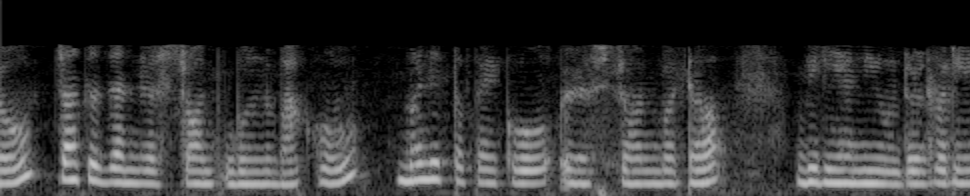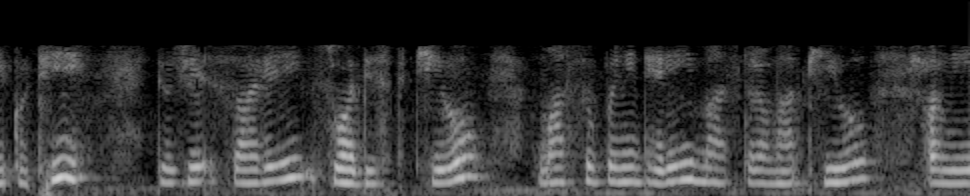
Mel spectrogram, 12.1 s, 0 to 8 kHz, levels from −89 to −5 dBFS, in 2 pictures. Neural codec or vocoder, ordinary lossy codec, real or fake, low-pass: codec, 24 kHz, 3 kbps, HILCodec; AAC, 16 kbps; fake; 7.2 kHz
